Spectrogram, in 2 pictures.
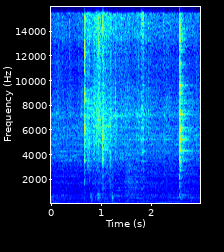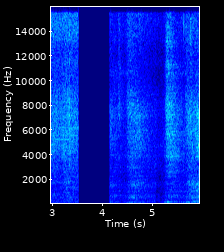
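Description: Jeera rice being stirred in a cooking pan after sugar and salt are added: a few light scraping clinks over a soft sizzle, with a brief dropout to silence partway through.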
